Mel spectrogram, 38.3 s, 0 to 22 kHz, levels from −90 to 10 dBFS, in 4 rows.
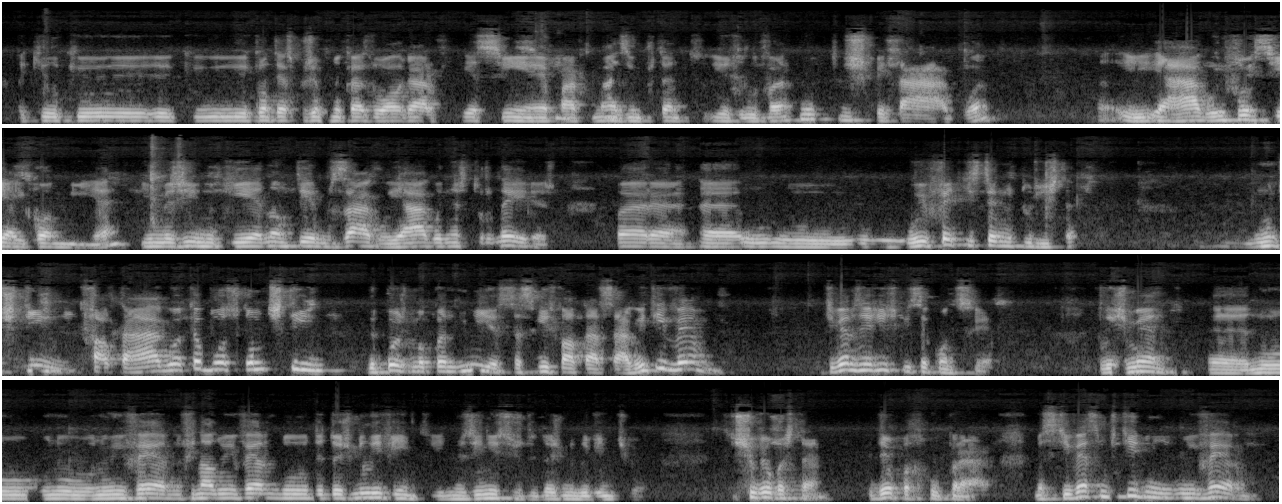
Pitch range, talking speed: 115-170 Hz, 155 wpm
